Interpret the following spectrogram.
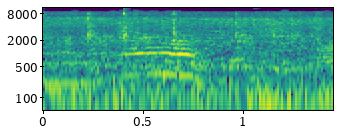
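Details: Cattle being unloaded from a truck, three head in the group; a short, tonal moo with a slightly rising then falling pitch over about half a second, set against steady low engine or crowd rumble.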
